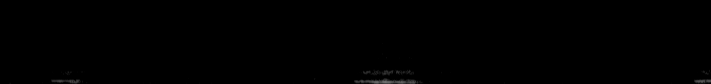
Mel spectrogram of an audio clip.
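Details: Golden retriever asleep in a quiet room: soft, low rumbling snores a few seconds apart.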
